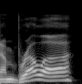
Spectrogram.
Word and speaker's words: umbrella: And the answer is, an umbrella, because umbrella starts with that distinct short uh vowel sound.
